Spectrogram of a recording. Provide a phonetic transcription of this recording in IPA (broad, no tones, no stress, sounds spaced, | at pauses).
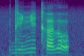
d i ɲ i kʰ ɐ ð o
